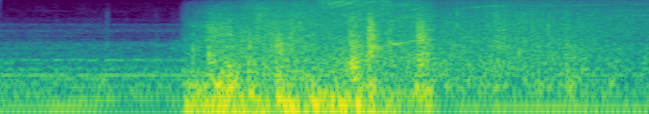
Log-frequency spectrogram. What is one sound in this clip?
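A hatch opens with a loud rush of water.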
